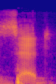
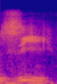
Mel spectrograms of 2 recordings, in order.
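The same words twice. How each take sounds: First: The letter is said the British way, zed. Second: The letter is said the American way, zee.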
